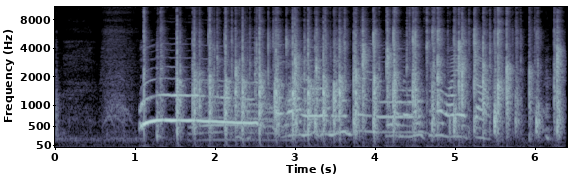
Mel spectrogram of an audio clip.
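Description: Applause from several people, starting suddenly about a second in, with a long drawn-out cheer from a voice over it, as birthday candles are blown out.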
